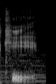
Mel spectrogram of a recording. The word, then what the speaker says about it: quay: million times myself but the actual pronunciation is key all right so uh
